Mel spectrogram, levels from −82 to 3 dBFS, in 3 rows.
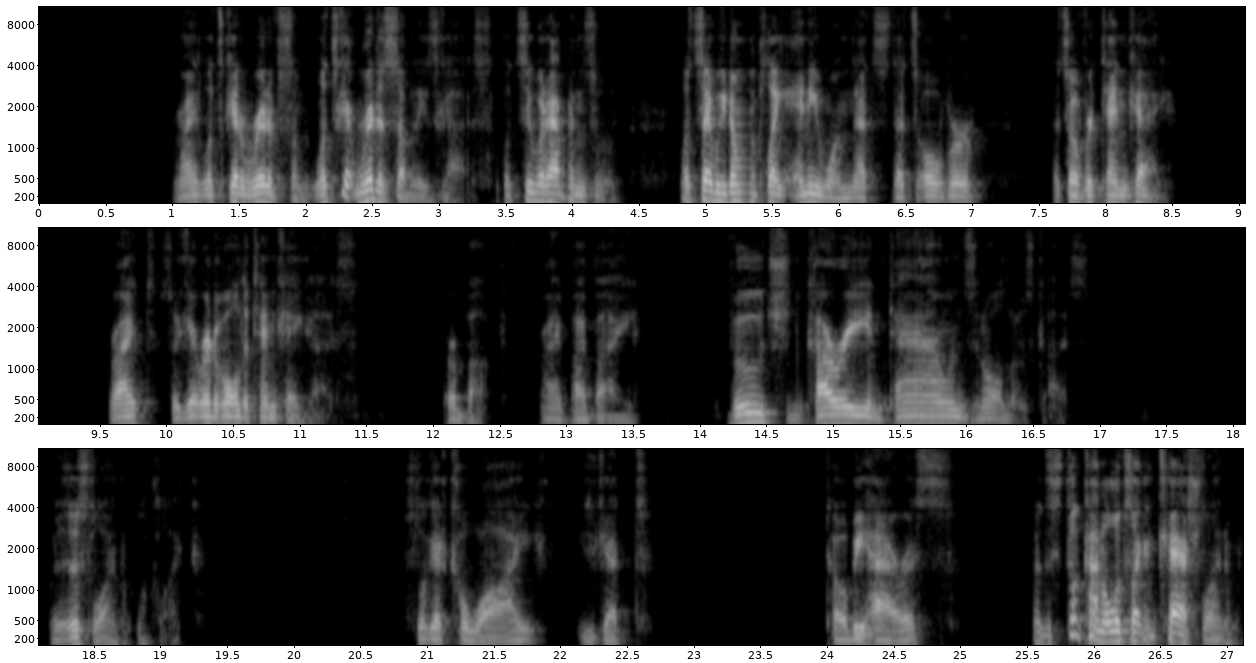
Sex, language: male, English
